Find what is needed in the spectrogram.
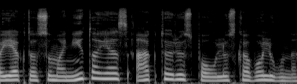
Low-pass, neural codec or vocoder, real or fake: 14.4 kHz; none; real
